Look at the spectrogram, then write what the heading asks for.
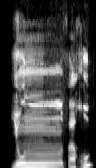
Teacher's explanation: یعنی نون ہم پورا نہیں پڑھیں گے بلکہ نون کی آواز ہم ناک میں چھپا لیں گے۔ اس طرح یا نون پیش یون فا زبر فا ینف خا پیش خو ینفخ وقفا ینفخ۔ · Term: اخفا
